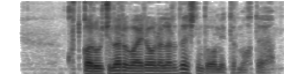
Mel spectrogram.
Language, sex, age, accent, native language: Uzbek, male, 18-24, Jizzax, Uzbek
